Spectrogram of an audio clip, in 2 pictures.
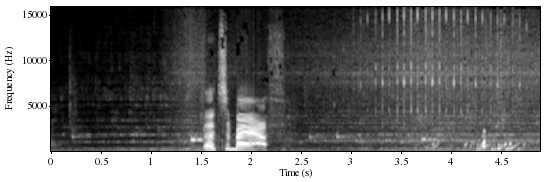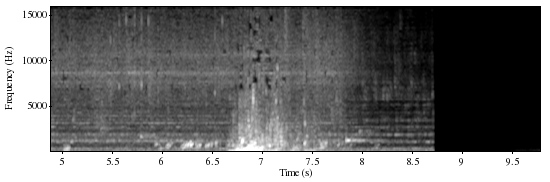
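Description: Water from a shower pours steadily.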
